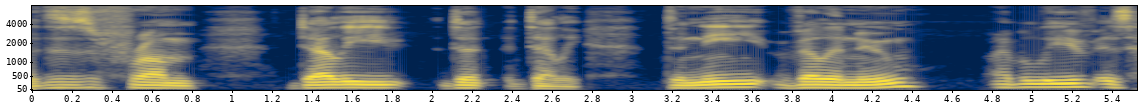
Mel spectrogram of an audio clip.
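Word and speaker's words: Denis Villeneuve: looking forward here this is from delhi delhi denis villeneux i believe is how it's pronounced the director of the upcoming of dune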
